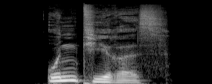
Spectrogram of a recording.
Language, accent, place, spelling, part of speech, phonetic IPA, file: German, Germany, Berlin, Untieres, noun, [ˈʊnˌtiːʁəs], De-Untieres.ogg
- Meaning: genitive of Untier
